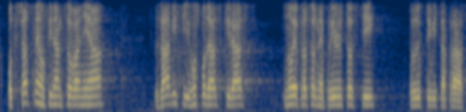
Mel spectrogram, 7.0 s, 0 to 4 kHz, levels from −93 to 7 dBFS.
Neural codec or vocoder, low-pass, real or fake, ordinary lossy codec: none; 3.6 kHz; real; Opus, 16 kbps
